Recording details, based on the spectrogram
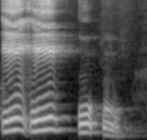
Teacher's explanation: संवृत स्वर कौन कौन से होंगे, तो ई उ, जिसमें आप कह सकते हैं मुख बंद होगा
